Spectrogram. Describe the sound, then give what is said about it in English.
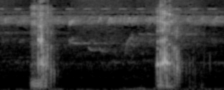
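A person imitates the snorting of a wild boar in the woods with two short, breathy, rough snorts about a second apart. Each is moderately loud against a quiet background. “Sounds like a boar. Not quite boorish. My snorting is not so good that I can imitate specific animals with it.”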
